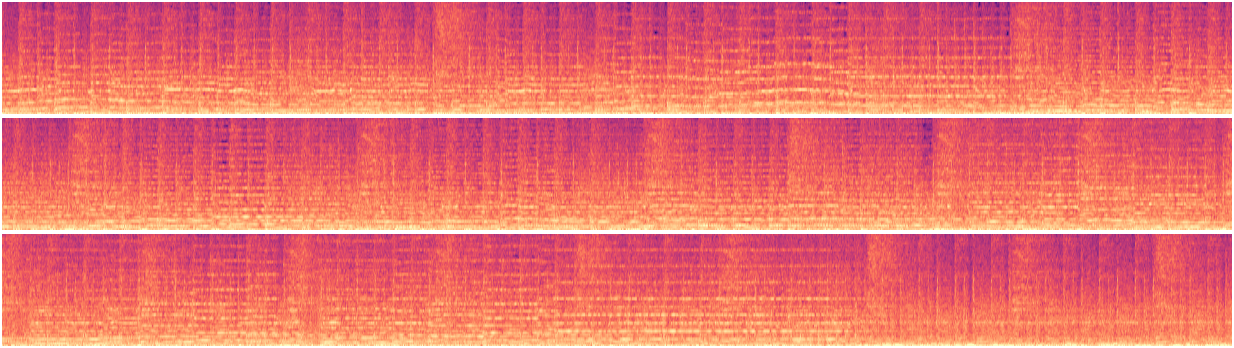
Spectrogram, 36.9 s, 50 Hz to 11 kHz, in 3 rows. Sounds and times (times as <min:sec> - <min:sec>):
Bass guitar: 0:00.0 - 0:36.9.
